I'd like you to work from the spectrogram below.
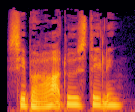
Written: separatudstilling

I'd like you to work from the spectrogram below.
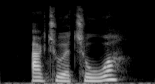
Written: aktuator

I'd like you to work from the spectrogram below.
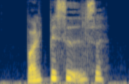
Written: boldbesiddelse

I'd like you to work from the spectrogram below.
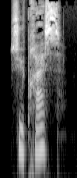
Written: CYPRES

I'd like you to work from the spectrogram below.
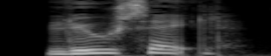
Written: løvsal

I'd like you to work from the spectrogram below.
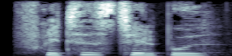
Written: fritidstilbud

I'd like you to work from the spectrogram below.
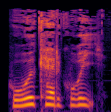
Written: hovedkategori

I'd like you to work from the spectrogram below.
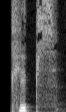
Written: CLIPSENES

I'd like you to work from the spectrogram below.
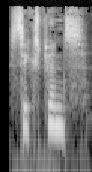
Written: SIXPENCER

